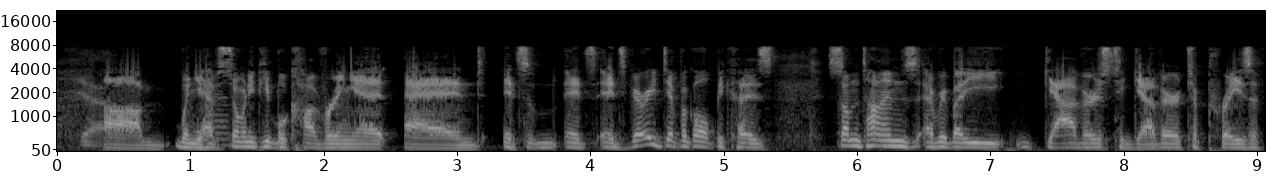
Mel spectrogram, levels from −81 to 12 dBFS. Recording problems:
high frequencies cut off; noticeable; nothing above 7.5 kHz
garbled, watery; slightly

